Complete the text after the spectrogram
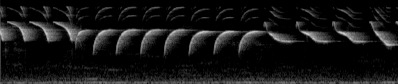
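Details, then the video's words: Canary song meant to draw other canaries into song: a sequence of rounded rising whistles in an even series, followed by higher sharper notes, clear and bright. "Kenari Gacor Nembak Panjang Cengkok Mewah! Bikin Emosi Kenari lain Naik Langsung Nyaut Ikut Gacor"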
